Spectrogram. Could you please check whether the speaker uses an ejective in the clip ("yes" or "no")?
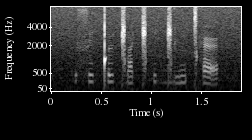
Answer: no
